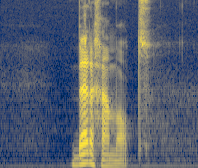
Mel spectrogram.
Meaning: bergamot (pear-shaped citrus fruit)
- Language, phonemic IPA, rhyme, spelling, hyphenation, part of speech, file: Dutch, /ˌbɛr.ɣaːˈmɔt/, -ɔt, bergamot, ber‧ga‧mot, noun, Nl-bergamot.ogg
